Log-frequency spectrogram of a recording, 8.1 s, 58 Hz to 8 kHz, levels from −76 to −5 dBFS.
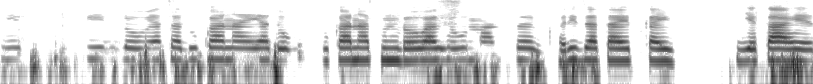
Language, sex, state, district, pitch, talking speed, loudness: Marathi, female, Maharashtra, Chandrapur, 230 Hz, 120 wpm, -30 LUFS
